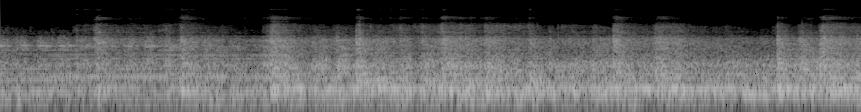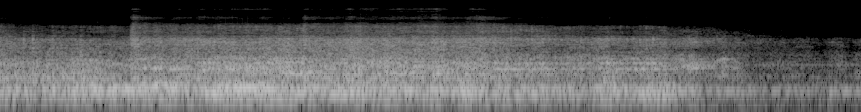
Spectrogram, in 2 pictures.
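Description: Movie trailer soundtrack of music with several sharp percussive hits, played through cinema speakers. It drops away abruptly just before the end.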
